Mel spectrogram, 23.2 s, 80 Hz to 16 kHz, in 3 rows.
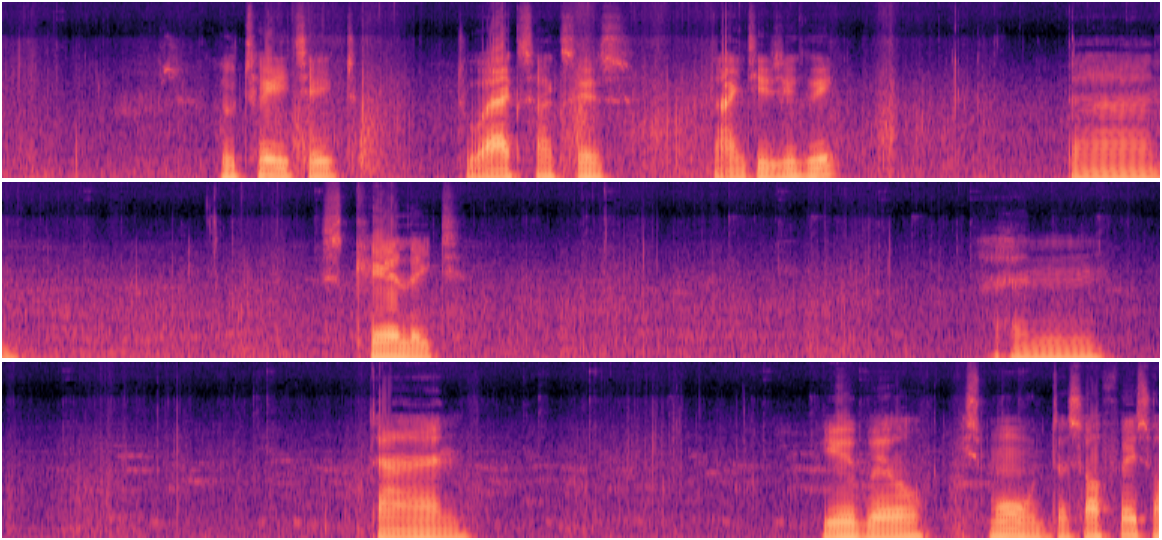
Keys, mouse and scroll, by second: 0.4 middle click, 2.7-3.4 typing, 5.0 KP_9, 5.3 KP_0, 5.8 Return, 7.1 middle click, 9.6 click, 10.8 s, 12.1 click, 13.1 shift+middle click, 13.6 middle click, 14.3 shift+middle click, 14.8 scroll down 1, 14.9 scroll up 1, 15.5 middle click, 16.7 s, 17.5 click, 20.4 middle click, 22.6 click.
